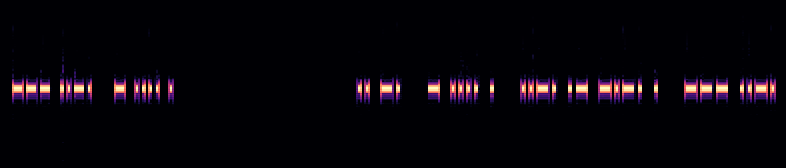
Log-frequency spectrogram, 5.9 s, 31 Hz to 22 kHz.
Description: Morse code, heard as a keyed tone, about 43 wpm, 700 Hz. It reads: OF THE IN THE FACE OF
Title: Speed-Racing - Sets of 5 Words 35wpm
